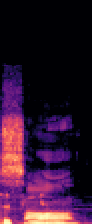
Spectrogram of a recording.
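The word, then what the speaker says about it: Jacinthe: It is a soft J, but it's an aunt. Jacint.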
